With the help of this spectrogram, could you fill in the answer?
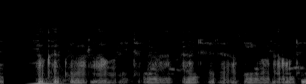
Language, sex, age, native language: Icelandic, male, 20-29, Icelandic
